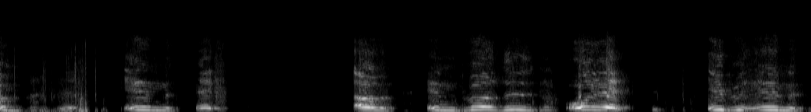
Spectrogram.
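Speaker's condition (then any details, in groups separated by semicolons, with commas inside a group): Cerebral palsy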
